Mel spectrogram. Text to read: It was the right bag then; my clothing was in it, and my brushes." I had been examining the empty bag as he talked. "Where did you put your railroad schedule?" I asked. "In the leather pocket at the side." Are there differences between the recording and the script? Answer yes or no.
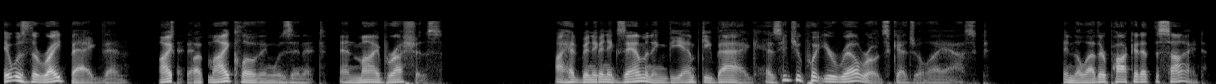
yes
